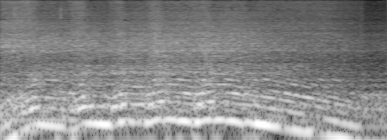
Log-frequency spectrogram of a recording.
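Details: Kia Picanto revved after fixing a loose drive belt; engine revs up and down smoothly with no squeal or chirp following the revs; normal engine rev.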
